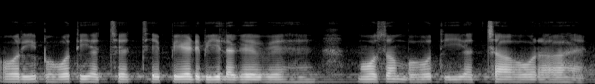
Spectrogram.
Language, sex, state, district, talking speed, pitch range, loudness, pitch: Hindi, male, Uttar Pradesh, Saharanpur, 180 wpm, 115-120 Hz, -17 LUFS, 120 Hz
